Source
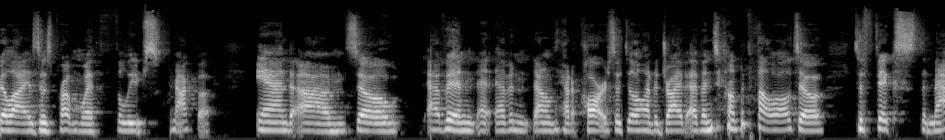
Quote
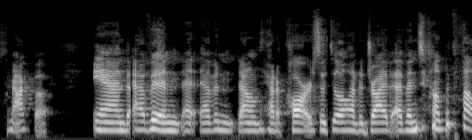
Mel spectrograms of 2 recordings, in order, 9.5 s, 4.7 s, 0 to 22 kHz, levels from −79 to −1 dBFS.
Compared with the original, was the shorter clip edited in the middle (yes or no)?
yes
